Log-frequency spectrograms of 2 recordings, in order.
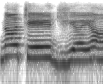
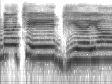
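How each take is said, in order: Both takes have the same delivery.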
